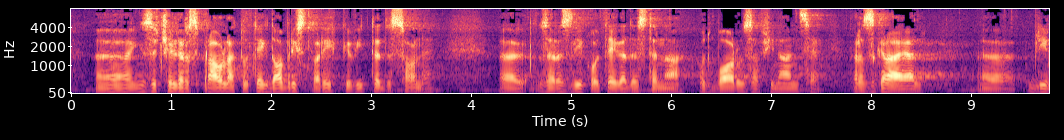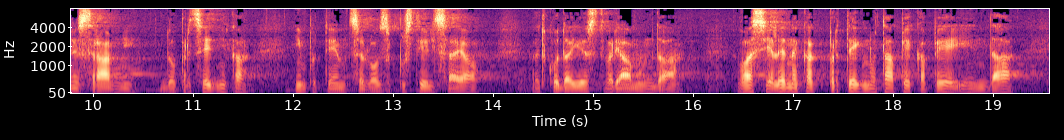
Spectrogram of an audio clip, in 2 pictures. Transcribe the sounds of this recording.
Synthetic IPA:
inzat͡ʃeːlɾaspɾʔaːwlat̪ɔt̪eɣd̪ɔːbɾixst̪ʋaɾexkiʋid̪t̪ːɛd̪asɔnɛ | zaɾazliːkɔɔt̪ːeːɡad̪ast̪ɛna̰ɔd̪bɔːɾuzafinant̪sɛ | ɾazɡɾaːjal | bliːnɛsɾaːmni | d̪ɔpɾɛt̪seːd̪nika | inpɔt̪emt̪sɛlozapust̪ilsɛ̰jɔ | t̪ḁkod̪ajəst̪ʋɛɾja̰ːmɛmd̪a | ʋasjɛlɛnɛkakpɾɛt̪eːɡnut̪apekapeind̪a

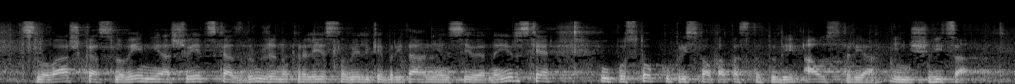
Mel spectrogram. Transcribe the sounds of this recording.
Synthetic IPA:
slɔʋaːʃkaslɔʋeːnijaʃʋeːt̪skazd̪ɾuʒɛnɔkɾaljeːst̪ʋɔʋelikɛbɾit̪aːnijɛinseːʋɛɾnɛiːɾskɛ | upɔst̪oːp̚kupɾist̪ɔːpapast̪at̪uːd̪iʔawst̪ɾijainʃʋit̪sa

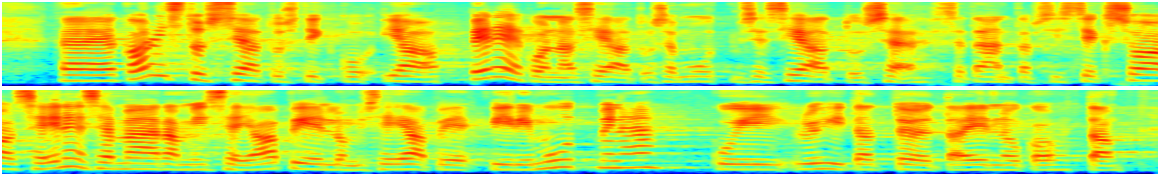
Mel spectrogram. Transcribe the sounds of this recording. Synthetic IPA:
kɑɾist̪usːe̞ɑd̪̥uslikːˑujɑpe̞ɾe̞ko̞nːɑse̞ɑd̪̥use̞muːt̪mise̞se̞ɑd̪̥use̞se̞t̪æɦænd̪̥ɑb̥sisːe̞ksuɑːlse̞e̞ne̞se̞mæːɾɑmise̞jɑɑb̥ie̞lːumiseeɑppiːɾimuːt̪ˑmine̞ | kujlyɦid̪̥ɑlt̪ːø̞ːd̪̥ɑe̞nːuko̞ht̪ɑ

